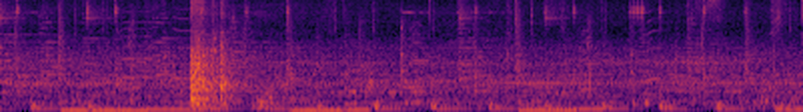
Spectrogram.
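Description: Background music with a moving bass line, and one short, sharp noise about two seconds in.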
